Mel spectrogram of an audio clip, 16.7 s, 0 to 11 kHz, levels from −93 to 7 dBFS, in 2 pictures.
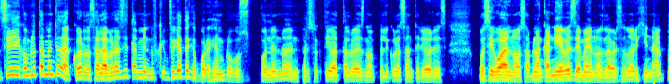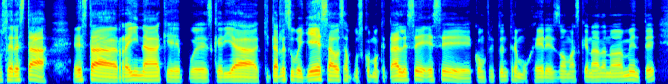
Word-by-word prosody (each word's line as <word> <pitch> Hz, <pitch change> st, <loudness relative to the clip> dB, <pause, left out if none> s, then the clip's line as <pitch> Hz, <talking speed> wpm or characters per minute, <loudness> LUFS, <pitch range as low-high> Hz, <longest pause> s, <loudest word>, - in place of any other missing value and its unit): Sí, 265 Hz, +10 st, +1 dB
completamente 275 Hz, +3 st, +1 dB
de -, -, +6 dB
acuerdo. 170 Hz, 0 st, 0 dB
O -, -, -4 dB
sea, 155 Hz, 0 st, +1 dB
la 155 Hz, -, +9 dB
verdad 185 Hz, +5 st, +1 dB
sí, 220 Hz, +2 st, -9 dB
también 190 Hz, -3 st, -2 dB, 0.2 s
Fíjate 205 Hz, +2 st, +1 dB
que, 155 Hz, -, -5 dB
por 115 Hz, -5 st, -3 dB
ejemplo, 135 Hz, -3 st, -5 dB
pues, 105 Hz, +1 st, -8 dB
poniendo 125 Hz, +6 st, -3 dB
en 115 Hz, -4 st, -5 dB
perspectiva, 125 Hz, +3 st, -4 dB
tal 115 Hz, -, -4 dB
vez, 120 Hz, -1 st, 0 dB
¿no?, 115 Hz, -1 st, -5 dB
películas 120 Hz, +3 st, -6 dB
anteriores. 100 Hz, -2 st, -3 dB, 0.4 s
Pues, 130 Hz, +1 st, -2 dB
igual, 130 Hz, -1 st, +8 dB
¿no?, 115 Hz, -, +2 dB
o -, -, +1 dB
sea, -, -, -3 dB
Blanca 120 Hz, -2 st, +2 dB
Nieves 130 Hz, +4 st, +4 dB
de -, -, +4 dB
menos 115 Hz, -3 st, 0 dB
la 100 Hz, -, 0 dB
versión 110 Hz, +5 st, -4 dB
original, 120 Hz, -2 st, -3 dB
pues, 115 Hz, -2 st, -14 dB
era 120 Hz, -1 st, +2 dB
esta -, -, +3 dB, 0.3 s
esta 105 Hz, -2 st, +5 dB
reina 115 Hz, 0 st, +2 dB
que, 100 Hz, -4 st, -7 dB
pues, 90 Hz, -1 st, -7 dB
quería 100 Hz, -2 st, +1 dB
quitarle 120 Hz, +2 st, -2 dB
su 125 Hz, -, -7 dB
belleza. 125 Hz, +4 st, +3 dB
O 115 Hz, -, 0 dB
sea, -, -, -8 dB
pues, -, -, -16 dB
como -, -, -9 dB
que -, -, -21 dB
tal 115 Hz, +1 st, +2 dB
ese 120 Hz, +1 st, -2 dB
ese 110 Hz, -8 st, -4 dB
conflicto 100 Hz, +3 st, -10 dB
entre 115 Hz, 0 st, -9 dB
mujeres, 95 Hz, +1 st, -7 dB
¿no?, 95 Hz, 0 st, -8 dB
más 95 Hz, 0 st, -10 dB
que -, -, -8 dB
nada 105 Hz, +1 st, -5 dB
nuevamente. 110 Hz, +2 st, -5 dB
115 Hz, 220 wpm, -23 LUFS, 105-130 Hz, 0.4 s, la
